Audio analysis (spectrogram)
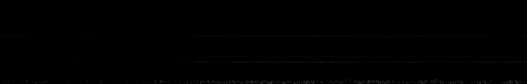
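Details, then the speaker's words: Panasonic Arc 5 shaver automatic cleaning station during cleaning: loud steady buzzing whir with a hiss of water and detergent sprayed through the shaver, no stutter or pitch change; normal cleaning cycle, followed by drying. "That's like the system shooting the water mixed with the detergent through the machine. It's pretty loud."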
